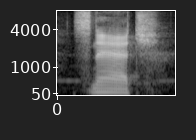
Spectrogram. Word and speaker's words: Snatch: mind it it's short it's like Nash snatch one one one syllable I like that it's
